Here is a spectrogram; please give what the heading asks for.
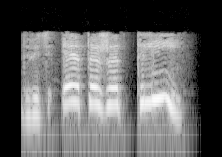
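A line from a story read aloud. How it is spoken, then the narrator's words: Shouted. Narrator (Russian): закричал Карри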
